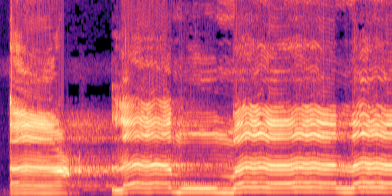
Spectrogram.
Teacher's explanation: kita kasih Irama Nada datar dengan panjang dua harakat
